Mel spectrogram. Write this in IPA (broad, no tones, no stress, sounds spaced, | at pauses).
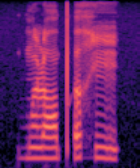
b ɔ̃ ɭ ɒ pʼ ə h ĩ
